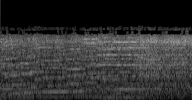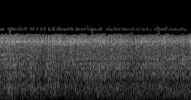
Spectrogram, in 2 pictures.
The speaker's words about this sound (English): Suddenly the waters around them slowly swelled in broad circles and quickly upheaved. A low rumbling sound, a subterranean hum, and shrouded in a thin, drooping veil of mist, a vast form shot lengthwise from the sea.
